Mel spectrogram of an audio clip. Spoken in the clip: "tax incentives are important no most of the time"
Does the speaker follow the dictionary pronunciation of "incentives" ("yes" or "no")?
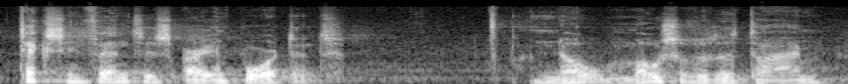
no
